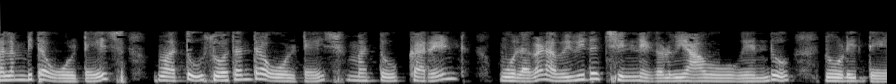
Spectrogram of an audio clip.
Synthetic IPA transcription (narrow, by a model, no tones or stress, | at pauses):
ɐlɐmbʱit̪ɐoːlʈeːd͡ʒmɐt̪ːusʋɐt̪ɐnt̪ɾɐoːlʈeːd͡ʒmɐt̪ːukɐɾeɳʈmuːlɐɡɐɭɐʋiʋid̪ʱɐt͡ʃinːɛɡɐɭujaːʋue̞nd̪unoːɽid̪ːeː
